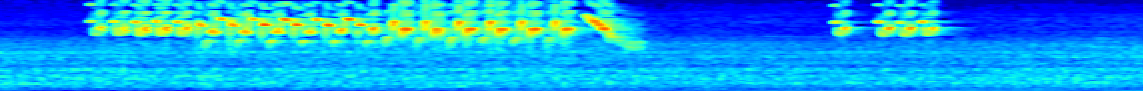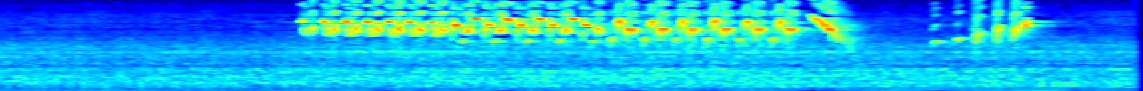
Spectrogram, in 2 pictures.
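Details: Wild European goldfinch singing a varied song: two long bursts of rapid, high, tinkling twitters and trills, separated by a quiet gap holding one brief chirpy phrase, against a steady low background hiss.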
